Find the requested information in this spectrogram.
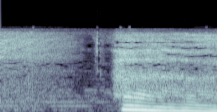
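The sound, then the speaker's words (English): A deep breath, an airy rush lasting under a second that fades to a brief pause before a voice starts speaking. “let me take that deep breath again”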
